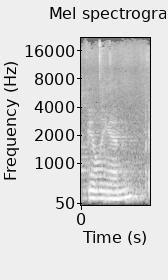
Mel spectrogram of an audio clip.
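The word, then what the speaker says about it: Uilleann: We have Ilian pipes, which looks more like Ilian, but it's just pronounced Ilian.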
